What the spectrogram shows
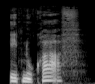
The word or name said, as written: etnograf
